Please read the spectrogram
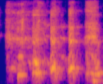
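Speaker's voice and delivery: bursting out laughing; a big unvoiced laugh; loud laugh. Real, not acted. Host laughs at own joke.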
